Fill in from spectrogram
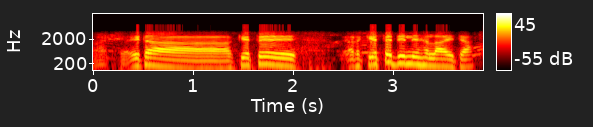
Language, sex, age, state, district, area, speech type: Odia, male, 45-60, Odisha, Nabarangpur, rural, conversation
